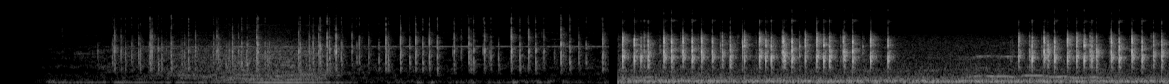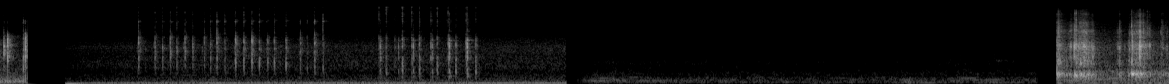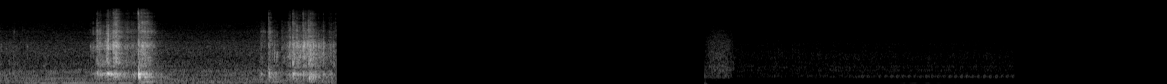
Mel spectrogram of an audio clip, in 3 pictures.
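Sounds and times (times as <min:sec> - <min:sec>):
mechanical keyboard typing: 0:01.0 - 0:09.0, 0:10.2 - 0:12.0, 0:13.0 - 0:16.6.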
